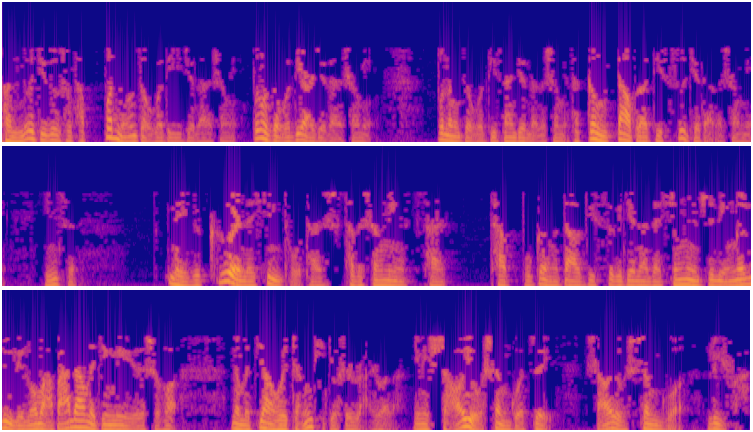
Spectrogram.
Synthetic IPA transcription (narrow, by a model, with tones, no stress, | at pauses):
xə˨˩nt̪wɔ˥t͡ɕi˧˥u˥ʈ͡ʂʰu˧˥t̪ʰa˥pu˥˩nɤ˧˥ŋt͡so˨˩ʊkwɔ˥˧t̪i˥˧i˥t͡ɕɥɛ˧˥d̪wa˥˩nd̪ə˩ʂɤ˥ŋmi˥˩ŋpu˥˩n˧˥ŋt͡so˨˩ʊkwɔ˥˧t̪i˥˧ɐ˞˥˩t͡ɕɥɛ˧˥d̪wa˥˩nd̪ə˩ʂɤ˥ŋmi˥˩ŋ | pu˥˩nɤ˧˥ŋt͡so˨ʊkwɔ˥˧t̪i˥˩sa˥nt͡ɕjɛ˧˥wa˨˩nd̪ə˩ʂmĩ˥˨t̪ʰa˥kɤ˥˧ŋt̪ɑ˥˧pt̪ɑ˥˧ʊt̪i˥˧sɹ̩˥˩t͡ɕjɛ˥t̪wa̰˨˩nd̪ə˦ʂɤ˥ŋmi˥˩ŋ | i˥nt͡sʰɹ̩˨˩˦ | ne˨˩ɪɡə˦kɤ˥˩ɻə˧˥nd̪ə˧ɕi˥˩nt̪ʰṵ˧˥t̪ʰa˥t̪ʰa˥d̪ə˨ʂɤ˥ŋmi˥˩ŋt̪ʰa˥ | t̪ʰa˥pu˧˥kɤ˥˧ŋt̪ɑ˥˧ʊ˧t̪̬i˥˧sɹ̩˥˩ɡə˩t͡ɕjɛ˥˧t̪wa˧nt͡sa˥˩ɪɕɤ˥ŋmi˥˩ŋʈ͡ʂɻ̩˥li˧˥ŋd̪ə˧ly˥˧li˥˩lwɔ˧˥ma˨˩pa˥t̪ɑ˥ŋd̪ə˨t͡ɕi˥ŋli˥˩y˨˩d̪ə˦ʂɻ̩˧˥xo˧ʊna˥˩mə˩t͡ɕjɑ˥˧ʊxwe˥˩ɪʈ͡ʂɤ˧˥ŋt̪ʰi˨˩t͡ɕjo˥˧ʊʂɻ̩˥˩ɻwa̰˨˩nɻwɔ̰˥˩lə̰˩i˥nwe˥˩ɪʂɑ˧˥ʊjo˨˩ʊʂɤ˥˧ŋkwɔ˥˧t͡swe˥˩ɪ | ʂɑ˧˥ʊjo˨˩ʊʂɤ˥˧ŋkwɔ̰˥˧ | ly˥˩fa̰˨˩˦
